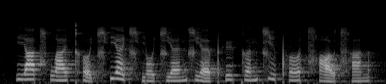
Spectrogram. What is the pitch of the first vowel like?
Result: high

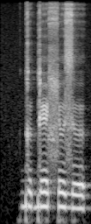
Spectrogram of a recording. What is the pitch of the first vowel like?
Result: low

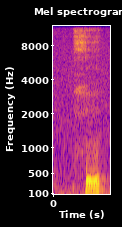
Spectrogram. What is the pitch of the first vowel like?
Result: rising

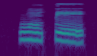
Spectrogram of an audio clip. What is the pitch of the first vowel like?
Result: low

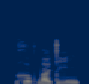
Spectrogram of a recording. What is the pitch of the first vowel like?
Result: falling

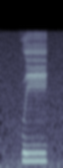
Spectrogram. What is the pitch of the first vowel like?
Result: high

